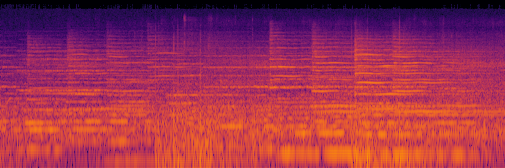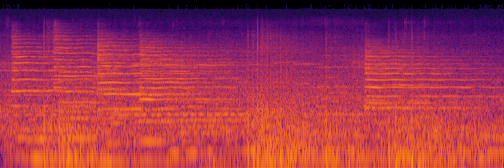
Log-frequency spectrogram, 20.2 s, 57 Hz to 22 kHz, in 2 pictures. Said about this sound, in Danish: Klokken den slår altså 12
